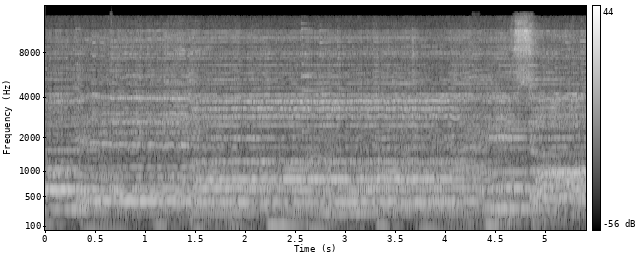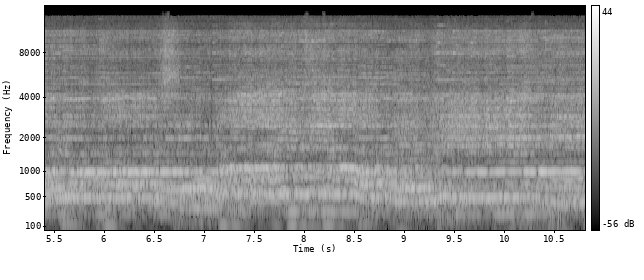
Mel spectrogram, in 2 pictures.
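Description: Mixed choir of men's and women's voices singing a Ukrainian folk song in long held chords. The chord shifts about halfway through and again near the end.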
